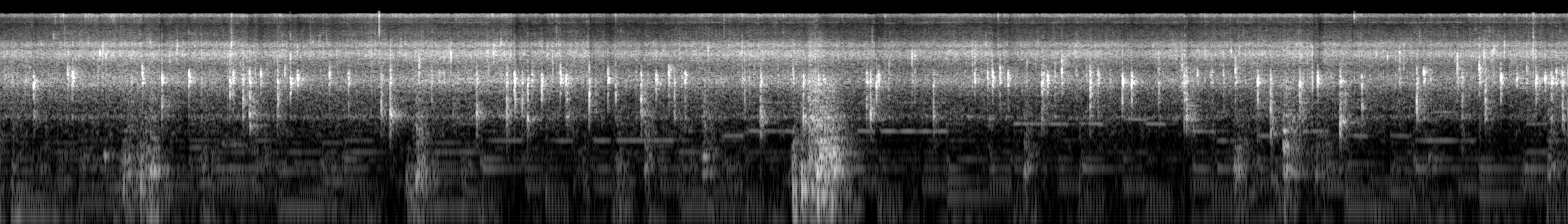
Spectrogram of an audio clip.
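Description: Battered eggplant slices deep-frying in hot oil in an aluminium wok: a steady sizzle full of small crackles, with one louder rush about six seconds in.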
